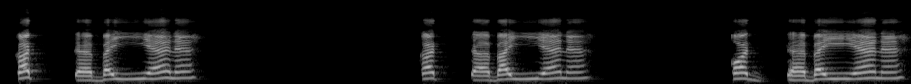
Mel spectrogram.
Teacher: तो दाल को छोड़ देंगे और त को मिला देंगे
